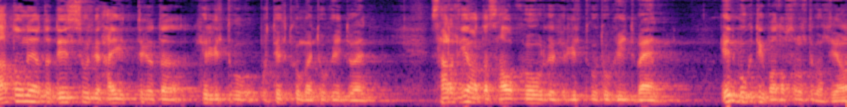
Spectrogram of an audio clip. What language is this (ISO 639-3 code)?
tur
